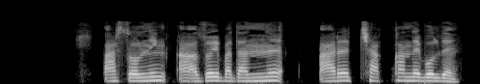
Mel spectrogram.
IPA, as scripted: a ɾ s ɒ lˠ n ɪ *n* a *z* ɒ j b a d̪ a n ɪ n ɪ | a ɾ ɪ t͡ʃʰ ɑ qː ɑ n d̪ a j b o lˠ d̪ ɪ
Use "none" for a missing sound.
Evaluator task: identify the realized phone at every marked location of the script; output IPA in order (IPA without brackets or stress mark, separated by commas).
ŋ, z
